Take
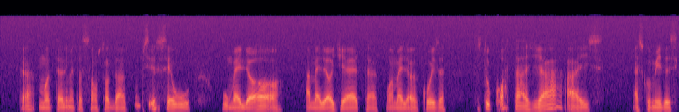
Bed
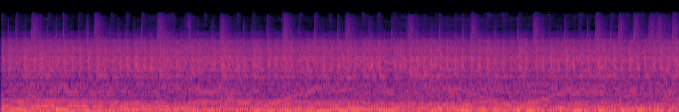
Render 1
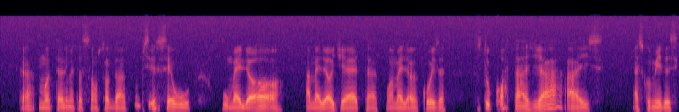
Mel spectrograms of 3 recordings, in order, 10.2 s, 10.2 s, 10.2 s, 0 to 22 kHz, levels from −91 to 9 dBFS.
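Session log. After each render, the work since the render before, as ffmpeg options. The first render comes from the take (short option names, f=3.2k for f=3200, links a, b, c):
-af "afftdn=nr=6:nf=-40"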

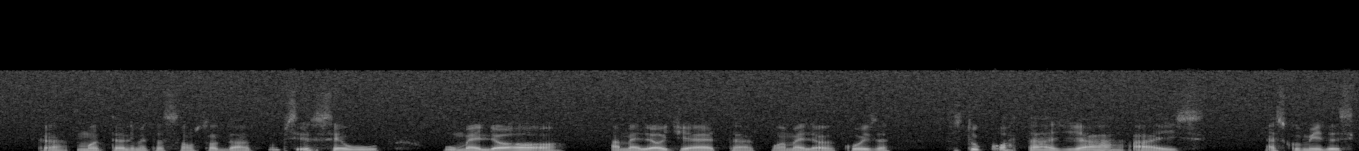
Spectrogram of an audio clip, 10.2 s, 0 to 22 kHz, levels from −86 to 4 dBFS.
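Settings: -af "volume=-9.5dB"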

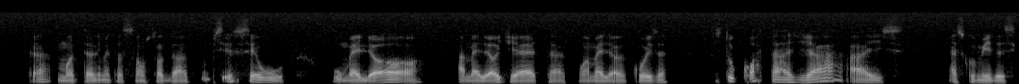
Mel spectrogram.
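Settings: -af anull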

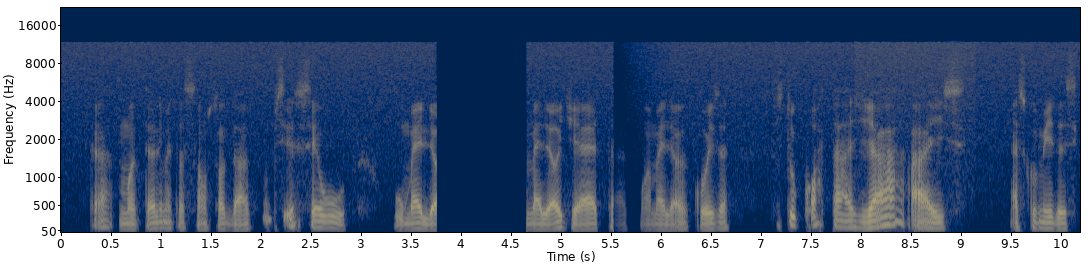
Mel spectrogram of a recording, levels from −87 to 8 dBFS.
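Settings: -filter_complex "[0:a]asplit=6[a][b][c][d][e][f];[a]atrim=end=3.75,asetpts=PTS-STARTPTS,afade=t=out:st=3.746:d=0.004:c=hsin[g];[b]atrim=start=3.75:end=4.65,asetpts=PTS-STARTPTS,volume=0[h];[c]atrim=start=4.65:end=5.52,asetpts=PTS-STARTPTS,afade=t=in:d=0.004:c=hsin,afade=t=out:st=0.866:d=0.004:c=hsin[i];[d]atrim=start=5.52:end=7.932,asetpts=PTS-STARTPTS,afade=t=in:d=0.69[j];[e]atrim=start=7.928:end=9.142,asetpts=PTS-STARTPTS,volume=4dB[k];[f]atrim=start=9.138[l];[g][h][i][j]concat=n=4:v=0:a=1[m];[m][k]acrossfade=d=0.004:c1=hsin:c2=hsin[n];[n][l]acrossfade=d=0.004:c1=hsin:c2=hsin"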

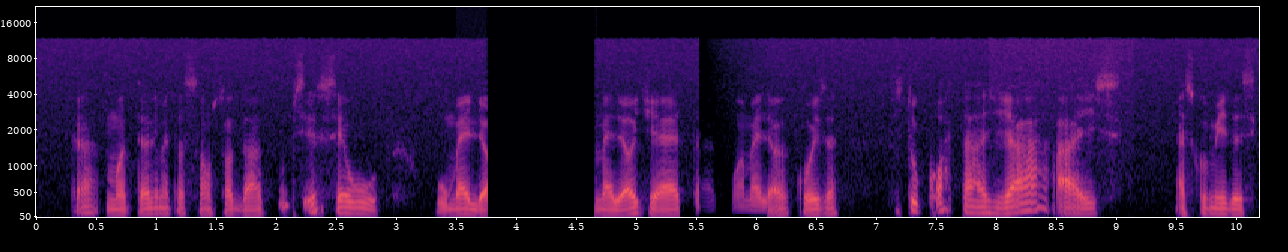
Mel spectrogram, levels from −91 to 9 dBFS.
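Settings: -filter_complex "[0:a]asettb=1/sr,asplit=3[a][b][c];[a]atrim=end=3.494[d];[b]atrim=start=3.49:end=4.67,asetpts=PTS-STARTPTS,afade=t=in:d=0.004:c=qsin,afade=t=out:st=1.176:d=0.004:c=qsin,acrusher=bits=8:mix=0:aa=0.5[e];[c]atrim=start=4.666[f];[d][e]acrossfade=d=0.004:c1=hsin:c2=qsin[g];[g][f]acrossfade=d=0.004:c1=qsin:c2=hsin,asettb=1/sr,asplit=3[h][i][j];[h]atrim=end=5.354[k];[i]atrim=start=5.35:end=6.09,asetpts=PTS-STARTPTS,afade=t=in:d=0.004:c=qsin,afade=t=out:st=0.736:d=0.004:c=qsin,highpass=f=230:w=0.5412,highpass=f=230:w=1.3066[l];[j]atrim=start=6.086[m];[k][l]acrossfade=d=0.004:c1=hsin:c2=qsin[n];[n][m]acrossfade=d=0.004:c1=qsin:c2=hsin,asettb=1/sr,asplit=3[o][p][q];[o]atrim=end=8.014[r];[p]atrim=start=8.01:end=9.1,asetpts=PTS-STARTPTS,afade=t=in:d=0.004:c=qsin,afade=t=out:st=1.086:d=0.004:c=qsin,lowshelf=f=340:g=-6.5[s];[q]atrim=start=9.096[t];[r][s]acrossfade=d=0.004:c1=hsin:c2=qsin[u];[u][t]acrossfade=d=0.004:c1=qsin:c2=hsin"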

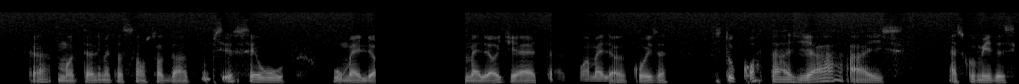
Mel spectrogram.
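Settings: -filter_complex "[0:a]acrossover=split=120|310|3200[a][b][c][d];[a]acompressor=threshold=-55dB:ratio=4[e];[b]acompressor=threshold=-47dB:ratio=4[f];[c]acompressor=threshold=-37dB:ratio=4[g];[d]acompressor=threshold=-48dB:ratio=4[h];[e][f][g][h]amix=inputs=4:normalize=0"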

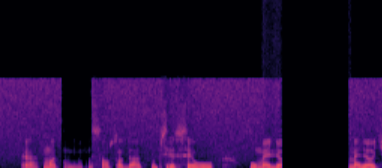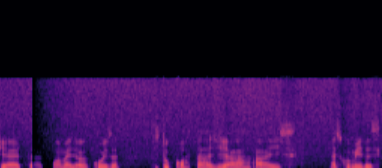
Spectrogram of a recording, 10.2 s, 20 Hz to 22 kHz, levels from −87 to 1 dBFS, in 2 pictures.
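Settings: -filter_complex "[0:a]asettb=1/sr,asplit=3[a][b][c];[a]atrim=end=0.824[d];[b]atrim=start=0.82:end=1.22,asetpts=PTS-STARTPTS,afade=t=in:d=0.004:c=qsin,afade=t=out:st=0.396:d=0.004:c=qsin,asplit=3[e][f][g];[e]bandpass=f=300:t=q:w=8,volume=0dB[h];[f]bandpass=f=870:t=q:w=8,volume=-6dB[i];[g]bandpass=f=2.24k:t=q:w=8,volume=-9dB[j];[h][i][j]amix=inputs=3:normalize=0[k];[c]atrim=start=1.216[l];[d][k]acrossfade=d=0.004:c1=hsin:c2=qsin[m];[m][l]acrossfade=d=0.004:c1=qsin:c2=hsin"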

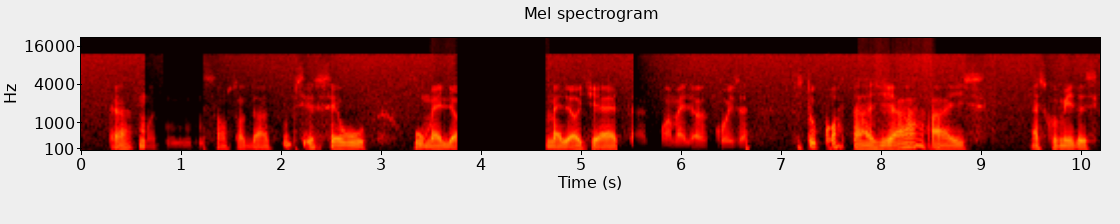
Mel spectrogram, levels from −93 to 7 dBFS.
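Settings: -filter_complex "[0:a]asettb=1/sr,asplit=3[a][b][c];[a]atrim=end=5.474[d];[b]atrim=start=5.47:end=6.64,asetpts=PTS-STARTPTS,afade=t=in:d=0.004:c=qsin,afade=t=out:st=1.166:d=0.004:c=qsin,highpass=850[e];[c]atrim=start=6.636[f];[d][e]acrossfade=d=0.004:c1=hsin:c2=qsin[g];[g][f]acrossfade=d=0.004:c1=qsin:c2=hsin,asettb=1/sr,asplit=3[h][i][j];[h]atrim=end=7.764[k];[i]atrim=start=7.76:end=8.53,asetpts=PTS-STARTPTS,afade=t=in:d=0.004:c=qsin,afade=t=out:st=0.766:d=0.004:c=qsin,aeval=exprs='val(0)+0.5*0.00447*sgn(val(0))':c=same[l];[j]atrim=start=8.526[m];[k][l]acrossfade=d=0.004:c1=hsin:c2=qsin[n];[n][m]acrossfade=d=0.004:c1=qsin:c2=hsin,asplit=2[o][p];[o]atrim=end=0.64,asetpts=PTS-STARTPTS,afade=t=out:st=0.636:d=0.004:c=hsin:silence=0.0749894[q];[p]atrim=start=0.64,asetpts=PTS-STARTPTS,afade=t=in:d=1.98:silence=0.0749894[r];[q][r]concat=n=2:v=0:a=1"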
